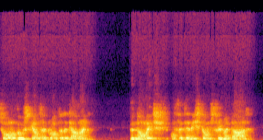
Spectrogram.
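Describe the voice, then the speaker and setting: Amid audible room echo, a man with a strong Scottish accent speaks at a fairly quick pace in a fairly high pitch, with fairly even intonation and long, frequent pauses. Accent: heavy Scottish. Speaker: stone lifting event organiser and musician. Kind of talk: podcast interview.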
